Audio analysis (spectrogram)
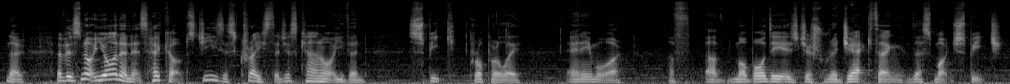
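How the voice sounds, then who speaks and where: Playing a game, a young man offers chatty, rambling commentary, restarting frequently and hiccuping occasionally. His mid-range voice is expressive, moves at a moderate pace, and hardly pauses.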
